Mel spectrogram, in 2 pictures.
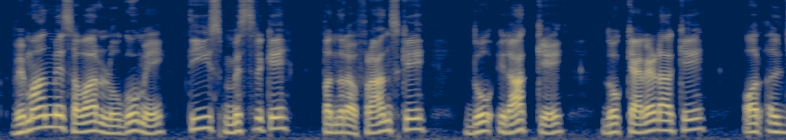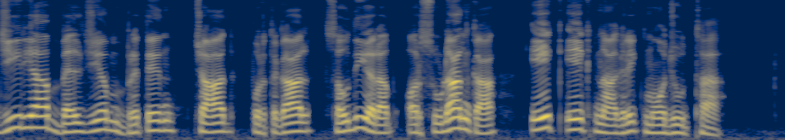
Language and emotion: Hindi, neutral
